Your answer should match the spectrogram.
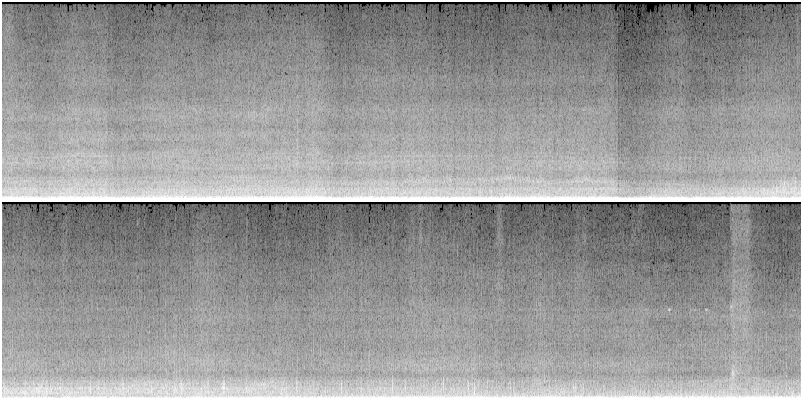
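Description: BMW motorcycle riding at road speed, engine running under steady wind noise on the microphone, with a brief dip as the throttle is rolled off. About halfway through it pulls onto a gravel shoulder, loose gravel crunching under the tyres, then slows to a steady idle.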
